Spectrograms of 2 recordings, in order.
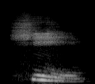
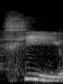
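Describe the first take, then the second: First: The h has soft, light breathy friction. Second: The h has strong, harsh throat friction. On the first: The speaker calls it right. "Softer, softer" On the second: The speaker calls it wrong. "it's not he or how"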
